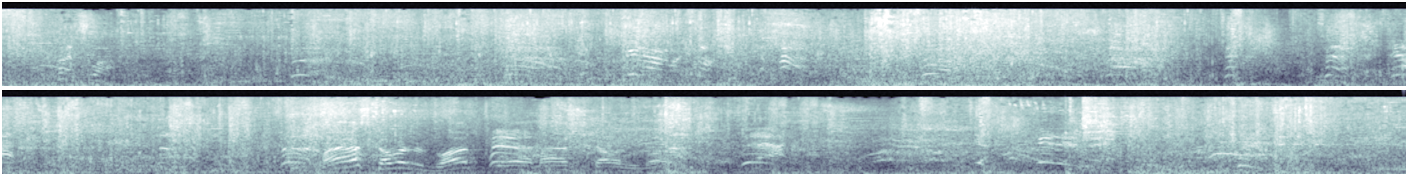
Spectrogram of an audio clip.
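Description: Heavy blows and slashes strike monsters again and again.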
